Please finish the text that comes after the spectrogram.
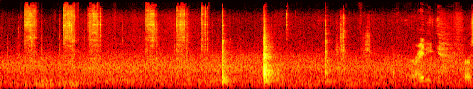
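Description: A ratchet wrench loosens a strut bolt on an old Nissan Sentra, with intermittent clicking bursts and sharp metallic clinks spaced across the stretch, fairly faint and close, under occasional talk.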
